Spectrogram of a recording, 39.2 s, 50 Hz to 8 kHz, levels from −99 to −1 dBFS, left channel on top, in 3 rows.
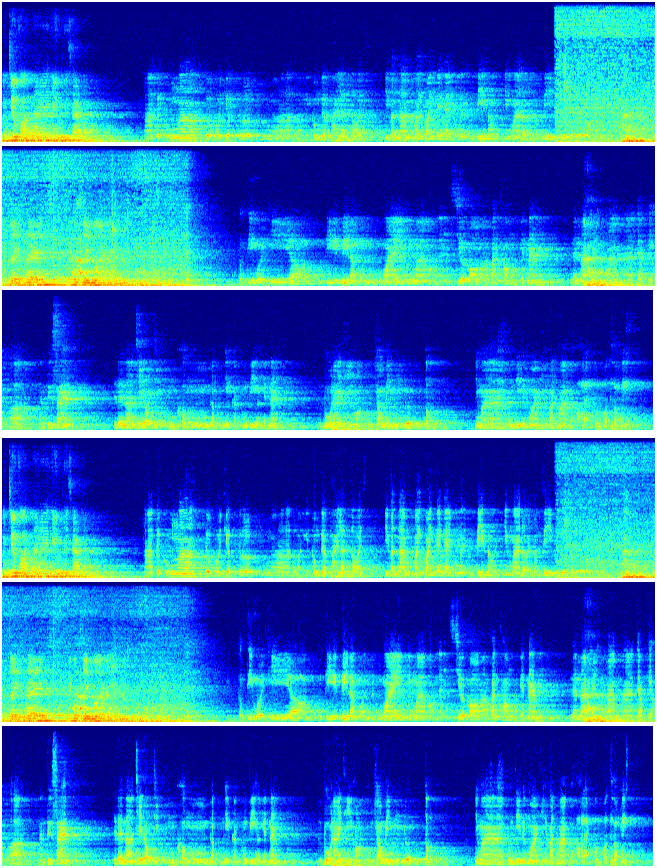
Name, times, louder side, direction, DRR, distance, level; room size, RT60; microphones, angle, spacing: voice 1, 0.0-1.7 12.4-14.0 14.4-16.4 24.7-25.1 32.7-32.8, equal, 10° right, -1 dB, 1.4 m, -26 dB
voice 2, 2.8-7.2 7.7-11.5 11.9-12.1 17.6-23.9 24.4-27.5 28.4-31.7 32.4-34.8 35.6-38.7, right 2 dB, 55° right, 4 dB, 1.0 m, -37 dB
sound 1, 11.0-16.8, left 1 dB, 85° left, 1.4 m, -35 dB
22.0 x 7.9 x 3.9 m, 2.8 s
head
